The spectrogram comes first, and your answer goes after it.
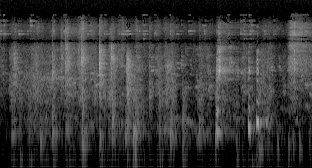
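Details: Rottweiler, excitable and hyper at night: a run of short, soft whimpering and yipping noises in irregular bursts, with scuffling between them.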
